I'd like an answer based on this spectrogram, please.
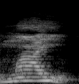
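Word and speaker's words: my: का य हुआ लेकिन दूसरा यही पे आई भी होता है जैसे एम वाई माई अब ध्यान दीजिए म के बाद माई माई आई म में आई जोड़ गया माई तो यहां प आई हो रहा है ये जो है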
